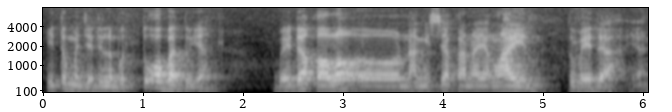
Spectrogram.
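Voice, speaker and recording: A man's voice: mid-range voice, moderate pace. A man giving a conversational religious study talk, often asking and answering his own questions. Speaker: preacher. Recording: dull lo-fi recording.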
